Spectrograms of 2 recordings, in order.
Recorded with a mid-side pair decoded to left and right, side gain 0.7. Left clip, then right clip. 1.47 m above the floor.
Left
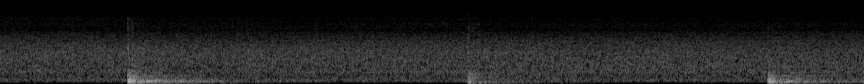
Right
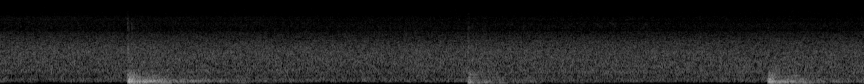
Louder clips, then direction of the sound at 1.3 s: Left 1 dB; 10° left.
